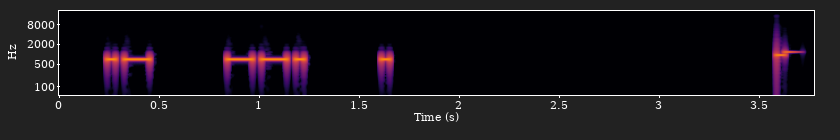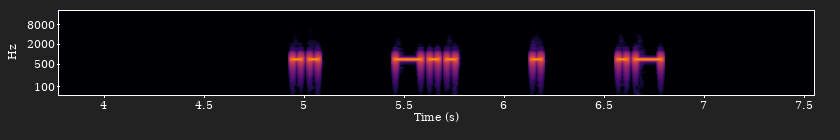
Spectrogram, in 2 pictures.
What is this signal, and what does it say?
Morse code, heard as a keyed tone, about 27 wpm, spaced as for 16 wpm, 700 Hz. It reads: AGE IDEA
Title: 3x Character Spacing - Top 500 Words - 28wpm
